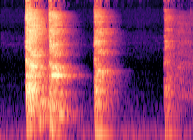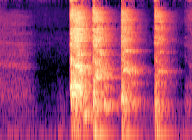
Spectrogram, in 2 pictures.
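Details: About eight heavy, harsh coughs in two bursts with a pause between, echoing in a small tiled bathroom.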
